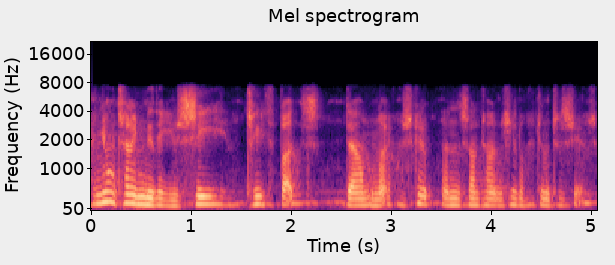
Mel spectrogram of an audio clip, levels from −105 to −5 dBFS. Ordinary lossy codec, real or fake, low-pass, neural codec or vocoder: Opus, 32 kbps; fake; 7.2 kHz; autoencoder, 22.05 kHz, a latent of 192 numbers a frame, VITS, trained on one speaker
